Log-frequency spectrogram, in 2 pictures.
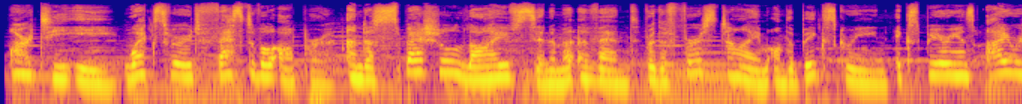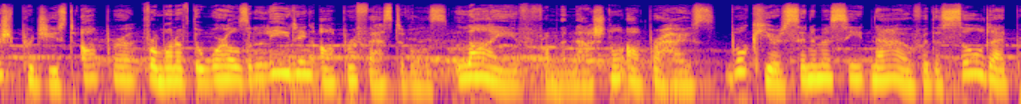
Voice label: VO Promos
